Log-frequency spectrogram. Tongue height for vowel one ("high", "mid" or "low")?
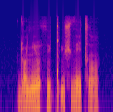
mid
